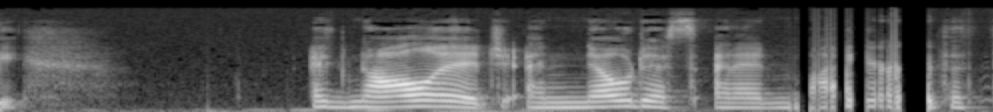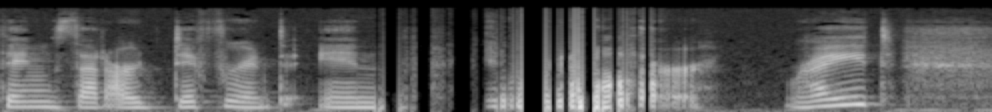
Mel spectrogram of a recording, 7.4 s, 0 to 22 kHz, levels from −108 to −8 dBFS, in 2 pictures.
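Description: From 2.96 to 3.51 s, after "acknowledge and notice and", the speech breaks into a Bluetooth dropout: about 350 ms of silence scattered across half a second in abrupt gaps up to 107 ms long, likely from packets arriving too late at the headphones. Speech resumes at "the things that are" as though it had kept playing. A second burst from 5.12 to 6.22 s, after "things that are different", loses about 655 ms over roughly a second, with gaps up to 91 ms.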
